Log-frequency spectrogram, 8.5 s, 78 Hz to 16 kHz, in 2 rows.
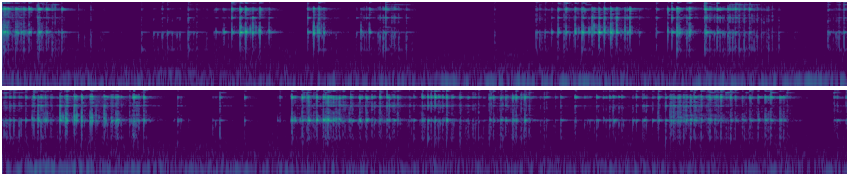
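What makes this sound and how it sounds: An empty hobnail-textured glass tumbler is tapped on its rim and sides with long nails, giving quick bursts of bright, chime-like ringing. The taps come in fast clusters with short pauses between them, and each ring is short, centered on a high tone near 2.3 kHz.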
